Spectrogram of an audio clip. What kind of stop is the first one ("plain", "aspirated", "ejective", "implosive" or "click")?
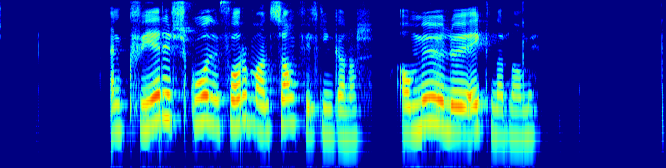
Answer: aspirated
